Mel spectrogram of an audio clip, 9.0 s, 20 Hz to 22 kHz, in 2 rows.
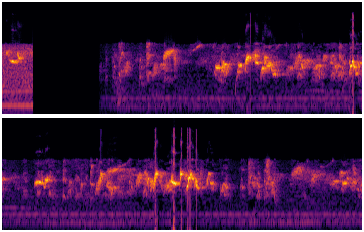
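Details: Thai-style caged red-whiskered bulbul in Singapore, February 2018. After a short cut, a long, unbroken, rambling warble of sweet, quick whistles follows, with occasional clicks and a constant low hum.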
